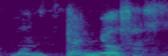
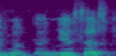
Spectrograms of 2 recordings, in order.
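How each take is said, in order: First: "montañosas" spelt out slowly, with O in place of E; slow, lower "montañosas", pointing out the misread vowel; palabra mal leída. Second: Said in the usual way. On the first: Retold or imitated. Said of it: "dijo montañosas". («montañosas» lento, marcando la O equivocada) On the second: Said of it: "donde dice montañesas".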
